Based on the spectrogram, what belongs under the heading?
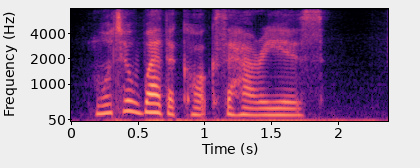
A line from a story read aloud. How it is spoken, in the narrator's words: said Lucy quietly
